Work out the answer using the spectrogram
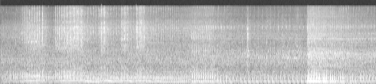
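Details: Old carbureted dirt bike after idle adjustment screw turned one full turn: steady low putter with light top-end clatter and a short throttle blip; idles evenly, runs good.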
